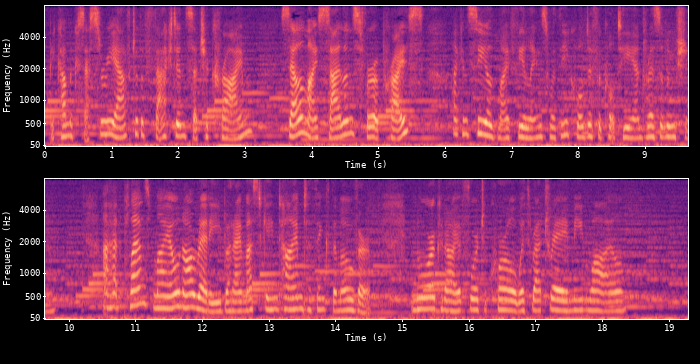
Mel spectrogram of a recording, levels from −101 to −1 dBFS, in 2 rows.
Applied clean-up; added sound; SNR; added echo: none; Keyboard (musical); 13 dB; none.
